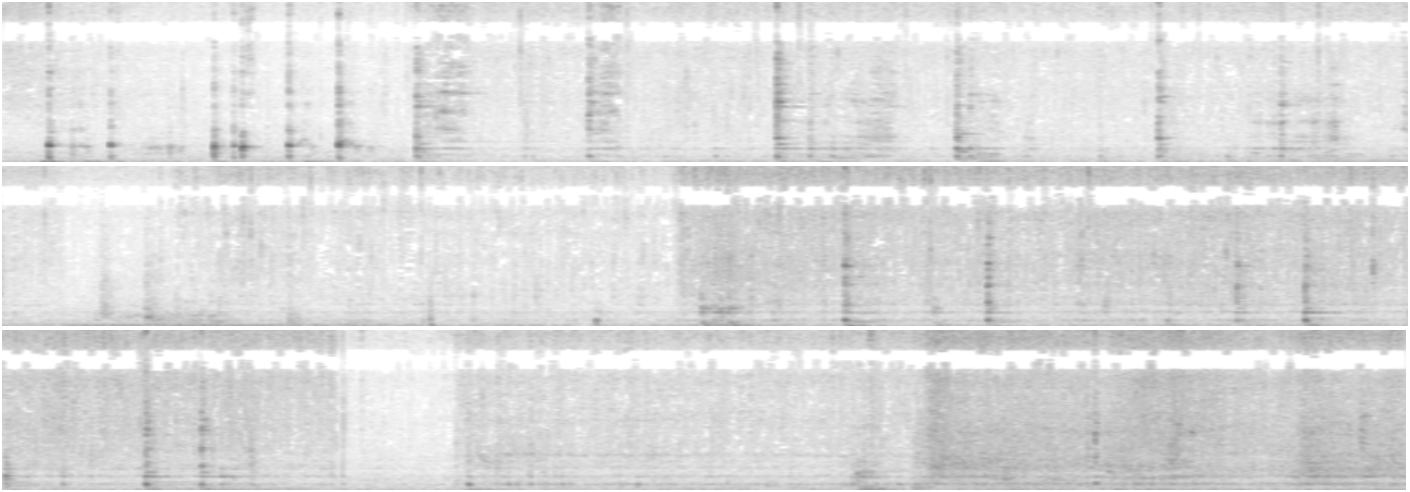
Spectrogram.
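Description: Chopped garlic, onion and leek sizzling in oil in a stainless steel stockpot, stirred with a metal spoon that clicks and scrapes against the pot. The sizzle grows louder about halfway through, drops briefly, and rises again near the end, with meat in the pot by then.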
